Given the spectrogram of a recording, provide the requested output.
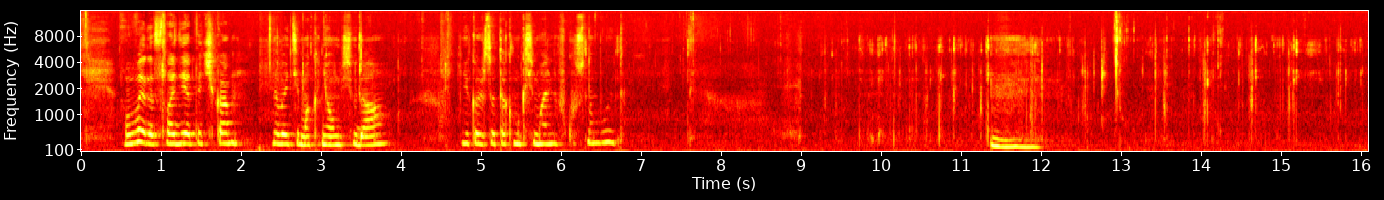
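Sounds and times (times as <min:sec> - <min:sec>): person chewing with wet clicks: 0:02.3 - 0:04.8, 0:07.5 - 0:07.8, 0:09.0 - 0:16.0
hummed mmm: 0:09.9 - 0:12.4.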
